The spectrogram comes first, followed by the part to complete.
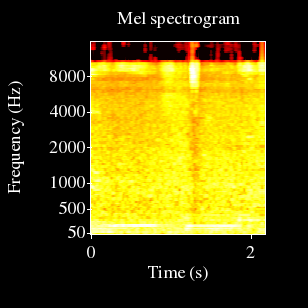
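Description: City street traffic noise: a steady low hum of vehicle engines under a constant roar of road noise.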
